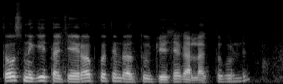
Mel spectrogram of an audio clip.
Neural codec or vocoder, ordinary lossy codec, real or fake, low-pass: vocoder, 44.1 kHz, 128 mel bands every 512 samples, BigVGAN v2; Opus, 16 kbps; fake; 19.8 kHz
